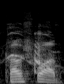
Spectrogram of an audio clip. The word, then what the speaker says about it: Schwab: Klaus Schwab, 2 syllables, fuck off. Klaus Schwab, it's not.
